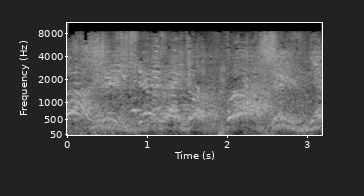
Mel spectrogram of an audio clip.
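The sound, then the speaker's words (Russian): A loud rally crowd of Young Guard and Mestnye movement activists at an embassy building on Maly Kislovsky Lane chants and shouts together in rhythmic bursts, in a contest for the most original chant about Estonia. Many voices blend into a dense, continuous roar with rising and falling cries. “Там звучит музыка, продолжается конкурс на самую оригинальную кричалку по отношению к Эстонии.”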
